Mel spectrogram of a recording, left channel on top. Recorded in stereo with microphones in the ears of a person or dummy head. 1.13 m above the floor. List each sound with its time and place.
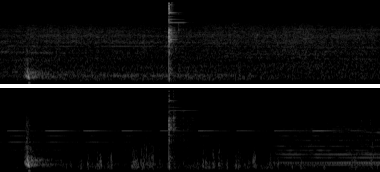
0.2 s a whoosh: 10° right (ahead or behind), 1.0 m
1.7 s cutlery clinking: 35° left (ahead or behind), 1.0 m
